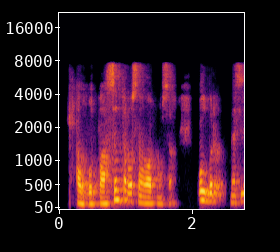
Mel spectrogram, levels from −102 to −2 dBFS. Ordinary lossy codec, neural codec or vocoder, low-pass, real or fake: none; codec, 16 kHz, 4 kbps, X-Codec, WavLM features, trained on Multilingual LibriSpeech; none; fake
